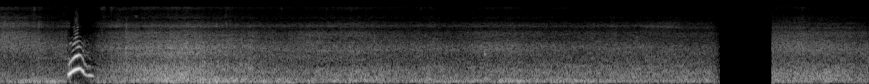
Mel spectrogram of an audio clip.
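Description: Strong ocean surf on a beach after a typhoon, a steady, loud roar of breaking waves mixed with wind buffeting the microphone, with a brief squeal near the start and a short dropout near the end.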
